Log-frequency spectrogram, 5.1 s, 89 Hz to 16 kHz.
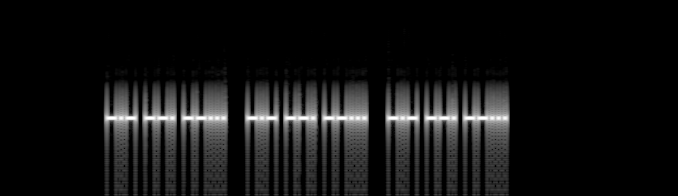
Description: Morse code, heard as a keyed tone, about 50 wpm, 700 Hz. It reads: KG7 KG7 KG7
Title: Callsign Prefixes for Top 25 DXCC - Repeated 3x - 50wpm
